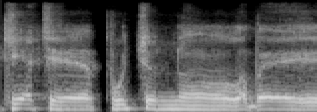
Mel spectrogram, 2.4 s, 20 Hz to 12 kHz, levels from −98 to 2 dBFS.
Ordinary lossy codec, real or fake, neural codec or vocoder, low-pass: MP3, 96 kbps; fake; vocoder, 44.1 kHz, 128 mel bands, Pupu-Vocoder; 10.8 kHz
